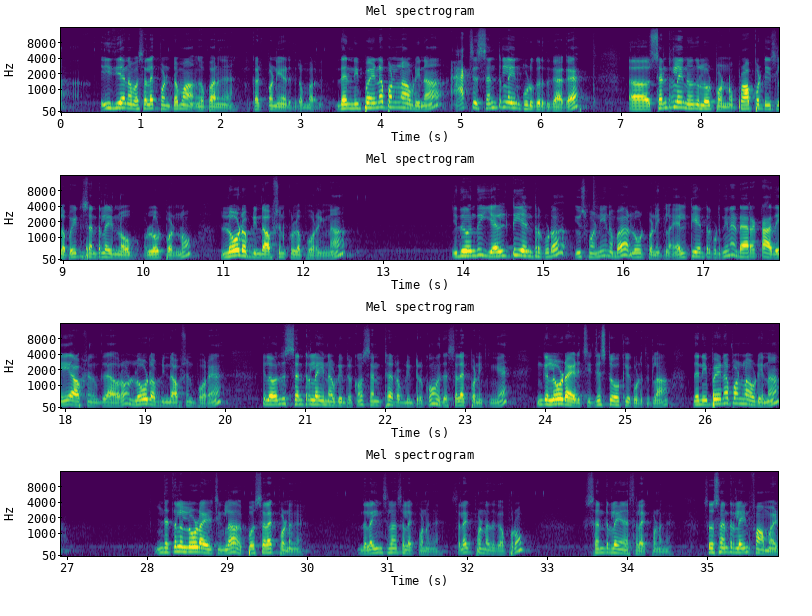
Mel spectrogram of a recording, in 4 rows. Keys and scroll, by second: 3.6 Escape, 15.0-15.6 typing, 35.3 Escape.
